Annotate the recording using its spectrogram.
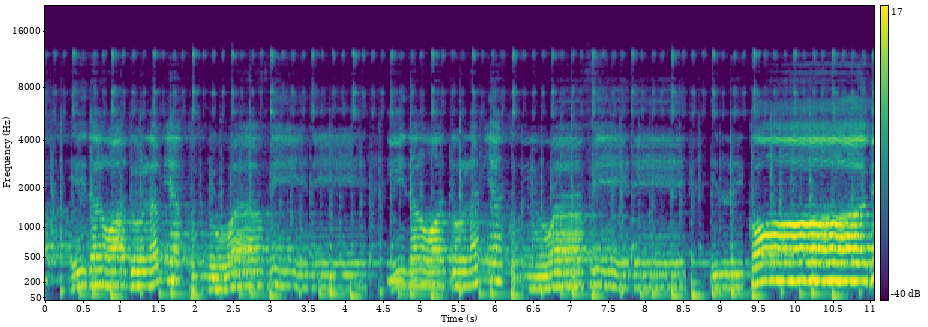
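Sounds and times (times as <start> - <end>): frame drums beating: 0.0 - 10.9
men singing together: 0.0 - 11.0.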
